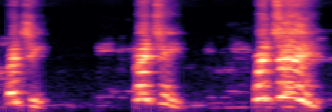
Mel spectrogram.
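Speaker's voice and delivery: high, loud calling out a name; repeated loud call. Retold or imitated. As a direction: call across the shop all day. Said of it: "All day long".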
